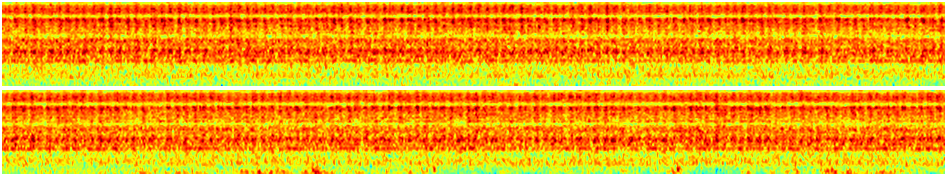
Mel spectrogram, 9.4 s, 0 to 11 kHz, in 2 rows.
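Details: 2000 Toyota Camry with the original AC unit still blowing cold: steady high squeak over an even idle whenever the AC compressor engages; cause unknown.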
